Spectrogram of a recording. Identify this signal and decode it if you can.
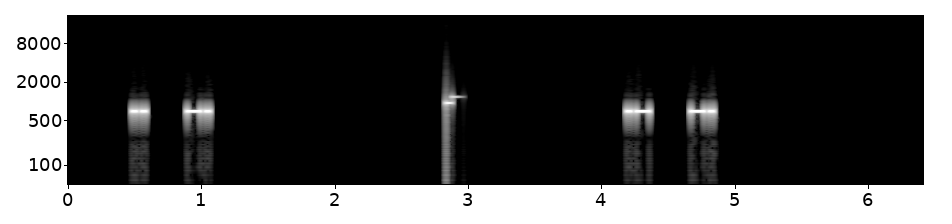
Morse code, heard as a keyed tone, about 36 wpm, spaced as for 20 wpm, 690 Hz. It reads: IN AN
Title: 3x Character Spacing - Top 100 Words - 35wpm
